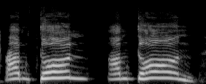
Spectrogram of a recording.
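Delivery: very high, loud wail of giving up; [name]. Acted. Impersonating a fan quitting on his team, high despairing wail. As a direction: cry out like a fan at breaking point. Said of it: "[name] was the best one so far".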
